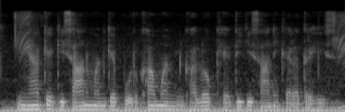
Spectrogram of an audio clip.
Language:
Chhattisgarhi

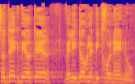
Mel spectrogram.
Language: Hebrew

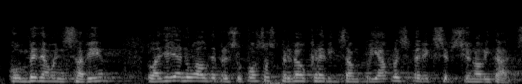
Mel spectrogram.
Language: Catalan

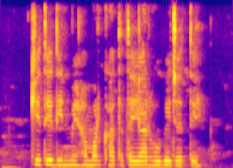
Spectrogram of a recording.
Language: Magahi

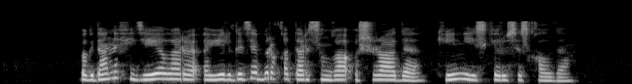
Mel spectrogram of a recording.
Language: Kazakh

